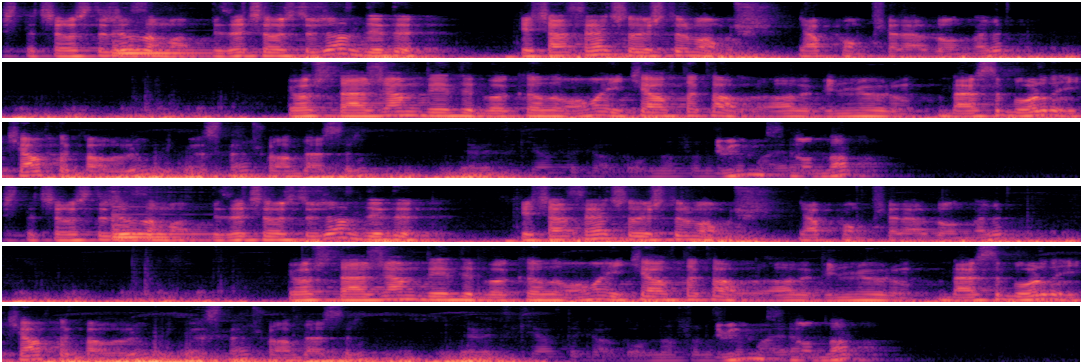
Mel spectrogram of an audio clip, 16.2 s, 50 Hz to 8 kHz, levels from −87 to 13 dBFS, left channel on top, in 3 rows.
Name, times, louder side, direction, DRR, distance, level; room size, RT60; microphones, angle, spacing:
voice 1, 0.0-2.1 2.6-5.0 6.8-12.7 14.4-15.0, left 1 dB, 15° left, 11 dB, 1.0 m, -23 dB
Piano, 0.5-2.8, left 1 dB, 50° right, 2.7 m, -26 dB
sound 1, 1.4-13.5, right 1 dB, 75° right, 3.4 m, -21 dB
voice 2, 13.1-15.0, right 1 dB, 30° right, 3 dB, 3.6 m, -45 dB
28.0 x 11.5 x 4.3 m, 0.41 s
head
